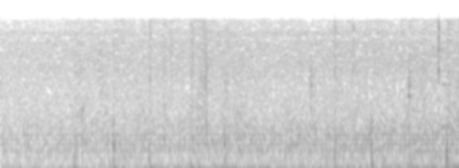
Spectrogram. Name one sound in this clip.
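Footsteps walk on pavement outdoors.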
